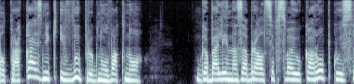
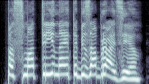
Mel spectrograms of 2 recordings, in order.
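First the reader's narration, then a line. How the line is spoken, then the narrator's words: Woman shouting. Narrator (Russian): закричала женщина мужу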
